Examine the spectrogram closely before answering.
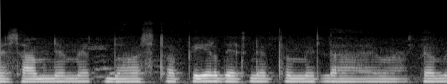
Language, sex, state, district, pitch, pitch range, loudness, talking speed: Hindi, male, Delhi, New Delhi, 135 Hz, 130-135 Hz, -17 LUFS, 135 wpm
